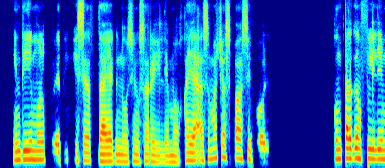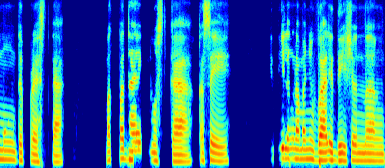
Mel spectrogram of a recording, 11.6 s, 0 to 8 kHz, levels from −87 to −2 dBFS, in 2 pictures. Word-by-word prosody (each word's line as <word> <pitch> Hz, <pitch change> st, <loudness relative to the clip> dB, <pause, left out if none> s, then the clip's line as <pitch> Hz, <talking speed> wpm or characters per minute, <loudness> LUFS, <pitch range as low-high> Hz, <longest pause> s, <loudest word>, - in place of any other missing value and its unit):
hindi 155 Hz, +1 st, +2 dB
mo 155 Hz, -1 st, 0 dB
puwedeng 145 Hz, +1 st, -6 dB
i-self 140 Hz, 0 st, 0 dB
diagnose 125 Hz, -1 st, +1 dB
yung 120 Hz, -, -4 dB
sarili 115 Hz, -3 st, -4 dB
mo, 110 Hz, -2 st, -4 dB
kaya 140 Hz, +2 st, 0 dB
as 145 Hz, -, -1 dB
much 185 Hz, +4 st, -3 dB
as 200 Hz, -, 0 dB
possible, 165 Hz, -9 st, -3 dB, 1.0 s
kung 165 Hz, +1 st, -1 dB
talagang 180 Hz, +1 st, +4 dB
feeling 170 Hz, 0 st, +1 dB
mong 160 Hz, -1 st, -1 dB
depressed 135 Hz, -4 st, -2 dB
ka, 115 Hz, -1 st, 0 dB, 0.7 s
magpa 165 Hz, +4 st, -1 dB
diagnose 155 Hz, -3 st, +1 dB
ka, 125 Hz, -2 st, +3 dB
kasi, 135 Hz, -2 st, +1 dB, 0.6 s
hindi -, -, -7 dB
lang 175 Hz, -1 st, +1 dB
naman 170 Hz, 0 st, +2 dB
yung 165 Hz, -, 0 dB
validation 145 Hz, -1 st, +4 dB
ng 135 Hz, -1 st, +1 dB
145 Hz, 150 wpm, -21 LUFS, 130-165 Hz, 1.0 s, talagang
